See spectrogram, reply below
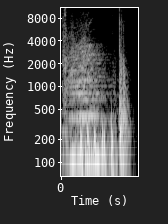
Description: sfx crazed; Animation Throwdown

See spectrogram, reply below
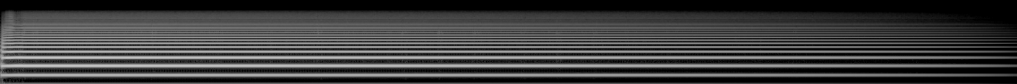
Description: Trumpet A4

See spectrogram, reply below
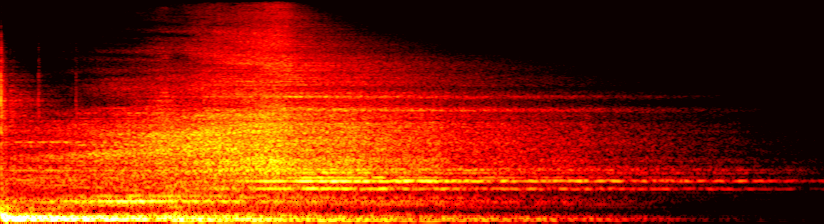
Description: Stingers sting misery

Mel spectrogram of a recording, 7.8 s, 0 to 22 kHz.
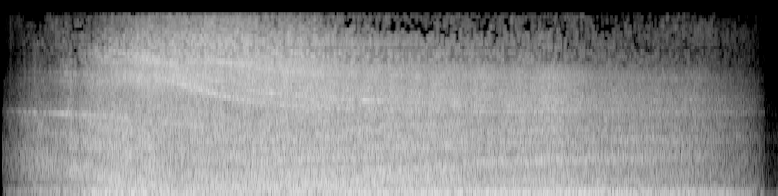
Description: A10 Flyby; Wave; Criminality

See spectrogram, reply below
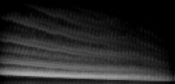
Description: Sparkle Fall; knights try

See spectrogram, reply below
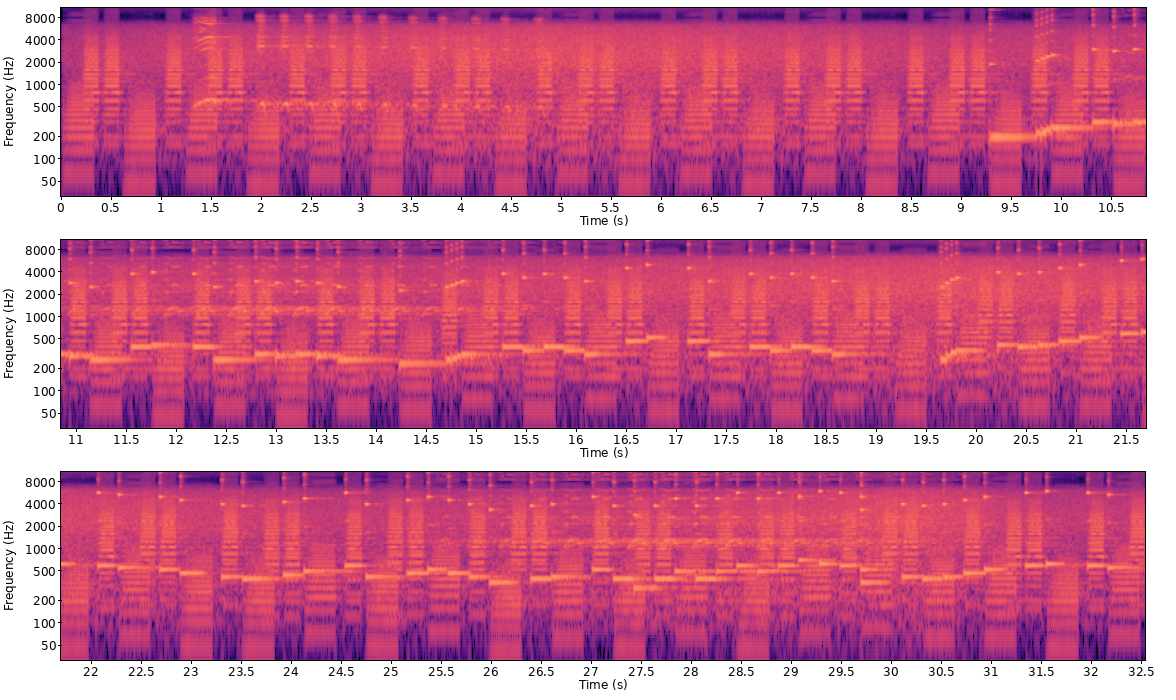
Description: (with Ambience); Banjo-Kazooie; Gruntilda's Lair - Rusty Bucket Bay

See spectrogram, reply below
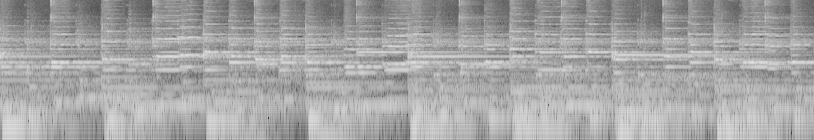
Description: SHOP LOOP

